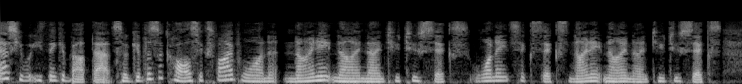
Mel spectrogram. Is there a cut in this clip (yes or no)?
no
